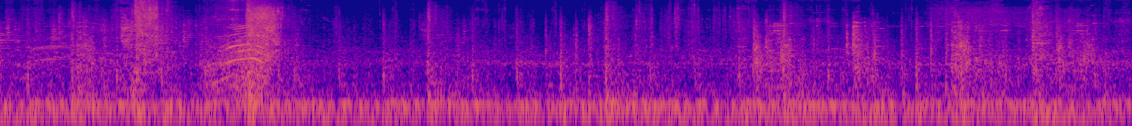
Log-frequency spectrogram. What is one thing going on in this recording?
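Armoured footsteps run on stone and dirt.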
